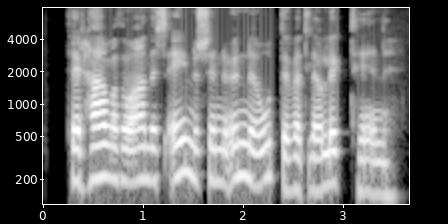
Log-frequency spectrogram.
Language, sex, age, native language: Icelandic, female, 40-49, Icelandic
